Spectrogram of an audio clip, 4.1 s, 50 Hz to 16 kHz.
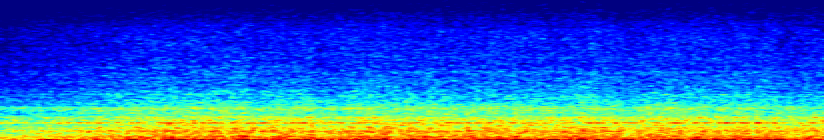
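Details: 1999 Ford Expedition 5.4 V8 started after heater hose assembly replacement and coolant refill, idling while the system builds pressure for a leak check; even, steady idle with a smooth low hum, no ticks or misses: normal.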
